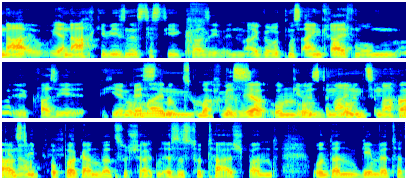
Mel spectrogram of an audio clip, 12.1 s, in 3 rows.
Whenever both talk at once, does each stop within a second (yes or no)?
no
